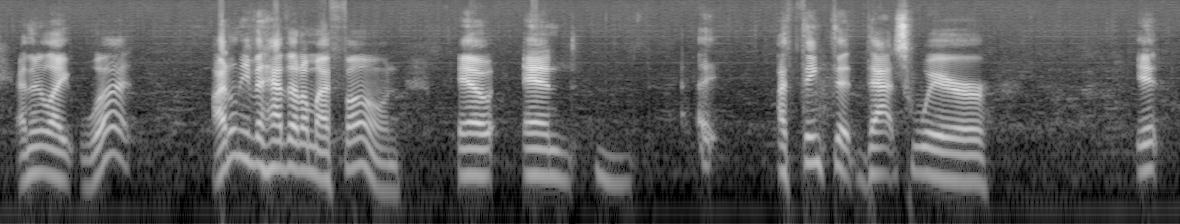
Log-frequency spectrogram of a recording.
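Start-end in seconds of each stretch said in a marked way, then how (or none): 0.6-3.0 surprised disbelief. Retold or imitated. Friend shocked the speaker uses ChatGPT, higher incredulous voice. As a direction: pitch jumps up on "What?", then a louder, higher incredulous line.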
